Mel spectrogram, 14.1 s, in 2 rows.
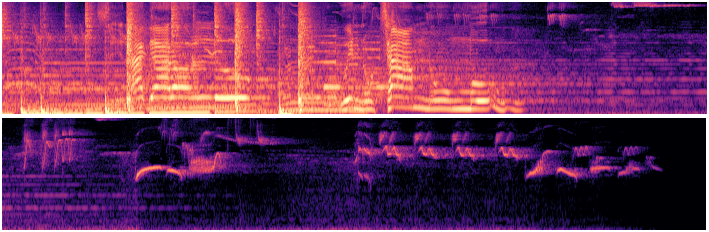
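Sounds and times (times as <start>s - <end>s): music track: 0.0s - 7.3s
songbirds singing: 4.4s - 13.7s.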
